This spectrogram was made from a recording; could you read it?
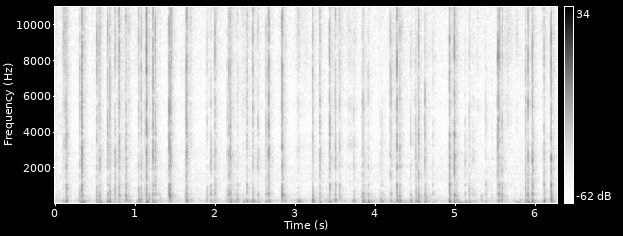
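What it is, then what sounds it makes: Cardboard tea box. A small, hollow, rectangular white printed cardboard tea box is held in both hands and tapped with long dark-painted nails and fingertips. The result is a rapid, continuous stream of short, dry, hollow taps with a deep boxy thud and brief clicky edges that stop almost instantly.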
